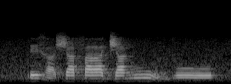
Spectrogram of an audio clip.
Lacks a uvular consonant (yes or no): yes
